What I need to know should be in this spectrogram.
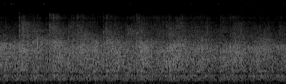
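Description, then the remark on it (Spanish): A crowd at a religious service gives a big round of applause to the Lord, dense overlapping claps forming a continuous, even wash of sound that holds at a fairly constant loudness throughout, with no voices standing out. “Denle un gran aplauso al Señor, hermano.”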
